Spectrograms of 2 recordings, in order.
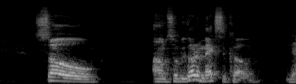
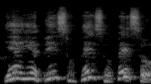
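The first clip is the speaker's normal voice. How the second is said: lightly voiced vendor, higher; a hint of an eager street seller; mild vendor impression pushing pesos; 10 semitones higher, 6 dB quieter than usual.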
